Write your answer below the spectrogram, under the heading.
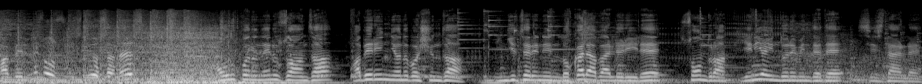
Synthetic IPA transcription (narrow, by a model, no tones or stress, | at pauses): habeɾinid̪o̞st̪unizlʲijo̞ɾsanɯz̥ | avɾupanɯnænuzaːnd̪a | habe̞ɾinjanɯbaʃɯnd̪a | iɲɟilʲt̪ʰe̞ɾe̞ninlʲˠo̞kalʲhabæɾlʲe̞ɾijlʲɛ | so̞nd̪ɾakje̞nijajɯnd̪ø̞ne̞mind̪ɛd̪ɛsizlʲæɾlʲɛ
